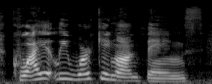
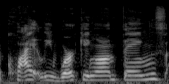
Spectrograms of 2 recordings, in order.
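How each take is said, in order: First: "Quietly" drawn out slow and high; stress on "Quietly". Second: Said in the usual way. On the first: Real, not acted. Teacher repeating her point about hidden work, "Quietly" slowly emphasised. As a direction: lean hard on "Quietly", stretching it. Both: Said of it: "I emphasize the word quietly".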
